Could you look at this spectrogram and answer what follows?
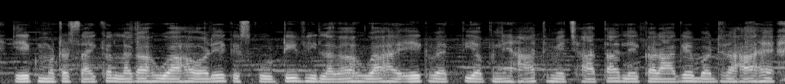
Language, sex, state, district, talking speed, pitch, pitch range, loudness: Hindi, male, Bihar, Vaishali, 185 wpm, 135 Hz, 130-140 Hz, -16 LUFS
